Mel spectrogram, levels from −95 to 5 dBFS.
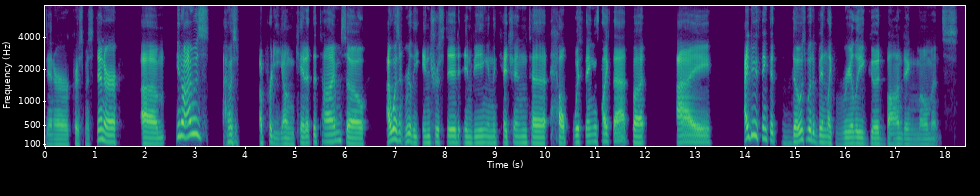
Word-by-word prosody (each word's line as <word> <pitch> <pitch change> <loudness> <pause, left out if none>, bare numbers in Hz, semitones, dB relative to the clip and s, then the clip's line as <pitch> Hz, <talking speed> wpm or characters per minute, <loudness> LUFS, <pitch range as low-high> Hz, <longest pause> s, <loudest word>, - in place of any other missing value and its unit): dinner 100 0 -3
or - - -11
Christmas 105 -4 -9
dinner, 150 -8 +4 0.5
um 115 0 +5 0.2
You 260 - 0
know, 280 - +8
I 265 +3 +6
was 300 -6 +1 0.3
I - - -7
was - - -4 0.4
a - - 0
pretty 115 -5 -6
young 115 -1 -4
kid 125 +4 -1
at - - 0
the 150 - -2
time, 155 +4 -1
so 115 -8 +2 0.4
I - - +8
wasn't 180 -7 +4
really 145 -5 -3
interested 135 +1 0
in 130 -2 -3
being 130 +1 -2
in 130 -1 -6
the 130 - -6
kitchen 130 +1 -2
to 125 -2 +1
help - - 0
with 145 +1 +1
things 145 +1 -2
like 80 - +1
that, 85 +2 +1
but 130 -2 +2 0.6
I 70 -1 +3 0.7
I - - +9
do 280 +1 +2
think 220 -3 -3
that 175 - -2
those 145 +10 0
would 200 -3 +2
have 160 -5 -5
been, 140 -2 -1
like, 120 -3 -2
really 120 +2 -1
good 110 -1 -2
bonding 105 -1 -4
moments. 105 +1 -12
130 Hz, 160 wpm, -24 LUFS, 110-145 Hz, 0.7 s, I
